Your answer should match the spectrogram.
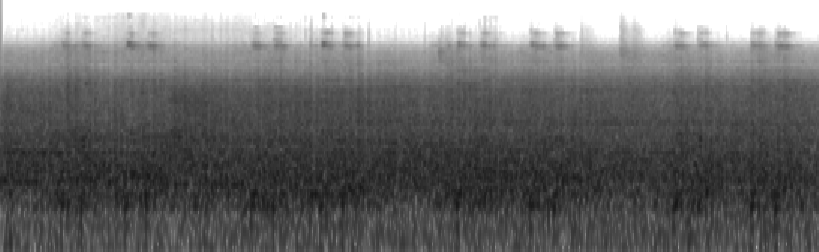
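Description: Metro train cars passing close along a station platform: a steady rolling rumble of wheels on rail, with pairs of clicks repeating about once a second as the wheels cross rail joints.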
